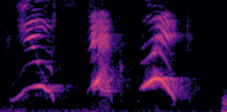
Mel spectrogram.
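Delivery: very high, outraged cry; horrified fury. Acted. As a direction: burst out at the killer, voice shooting up. Learns who killed her father.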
